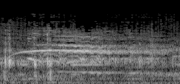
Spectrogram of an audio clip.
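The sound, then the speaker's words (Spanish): Horses of ghostly riders galloping through castle halls in a fantasy film give a loud, drawn-out whinny. The neigh is shrill and wavering and fills the whole moment. “Los jinetes fantasmas cabalgan por los salones del castillo.”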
